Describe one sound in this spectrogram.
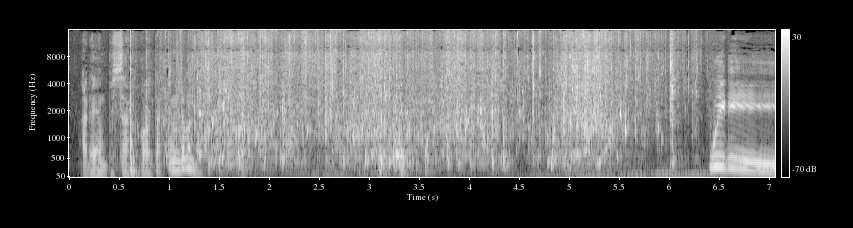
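Water splashes and sloshes in a tub.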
